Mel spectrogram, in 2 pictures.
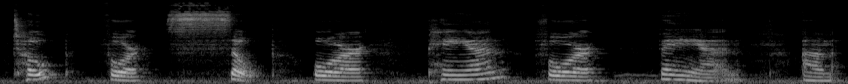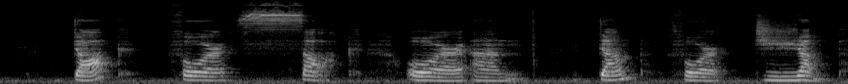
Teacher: So you're replacing an airflow sound with a stop sound.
